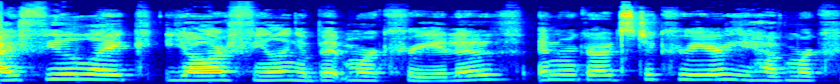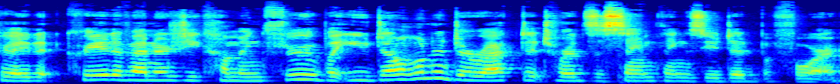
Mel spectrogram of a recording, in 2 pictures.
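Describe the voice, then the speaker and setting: A woman speaks at a very fast pace with hardly any pauses. Noticeable background noise runs behind her. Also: medium pitch for a woman, ordinary pitch variation. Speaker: tarot reader. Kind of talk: tarot reading monologue. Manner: casual, animated.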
